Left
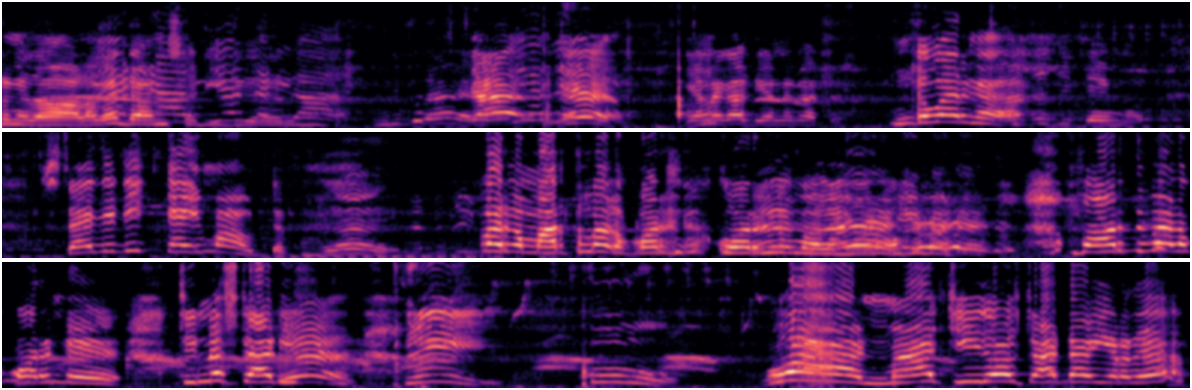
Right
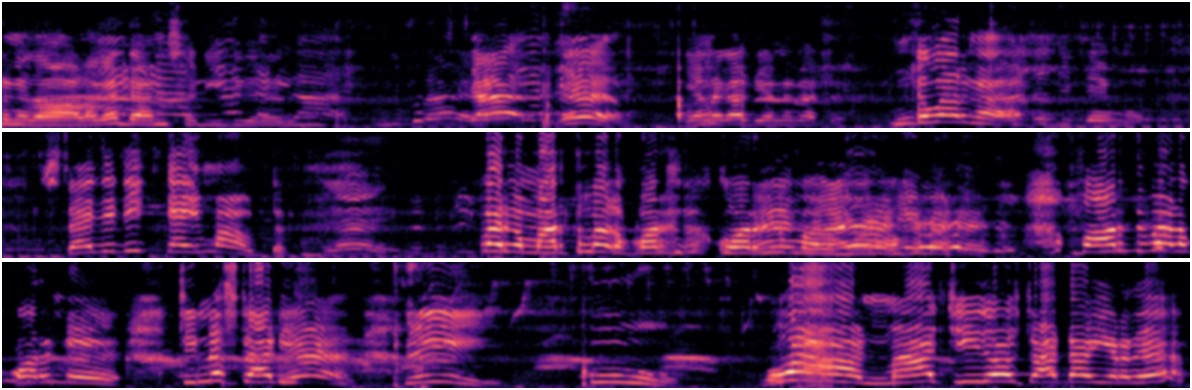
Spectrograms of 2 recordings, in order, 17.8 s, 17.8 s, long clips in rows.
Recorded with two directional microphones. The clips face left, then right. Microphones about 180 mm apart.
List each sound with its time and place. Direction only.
0.0 s speech: 5° right (ahead or behind)
1.0 s a child's voice: 75° left (ahead or behind)
2.0 s a woman's voice: 15° left (ahead or behind)
2.3 s a child's voice: 35° right (ahead or behind)
4.4 s a woman's voice: centre (ahead or behind)
7.6 s speech: 45° left (ahead or behind)
8.3 s a woman's voice: 5° right (ahead or behind); by 11.6 s 20° left (ahead or behind)
11.6 s a woman's voice: 10° left (ahead or behind)
13.3 s speech: 30° left (ahead or behind)
14.0 s speech: 30° right (ahead or behind)
14.8 s a child's voice: 40° right (ahead or behind)
15.7 s speech: centre (ahead or behind)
